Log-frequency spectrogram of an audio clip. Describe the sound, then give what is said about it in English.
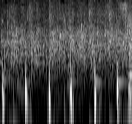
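An audience applauds, a dense wash of many hands clapping with a few louder, sharper claps rising out of it at a steady pace. No one speaks over it. “Let's give her a round of applause, you guys.”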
